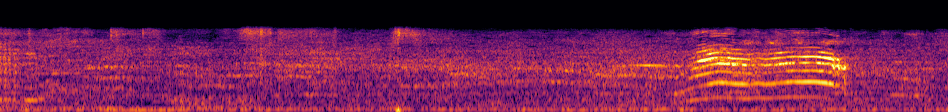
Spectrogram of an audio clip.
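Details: Pet cat uttering a single clear meow late in the recording, a slightly wavering, harmonic cry lasting under a second after a stretch of quiet room noise with one faint click.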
